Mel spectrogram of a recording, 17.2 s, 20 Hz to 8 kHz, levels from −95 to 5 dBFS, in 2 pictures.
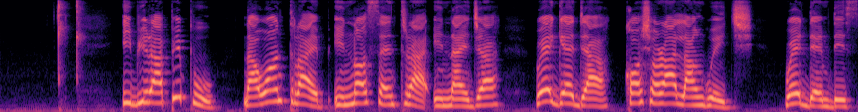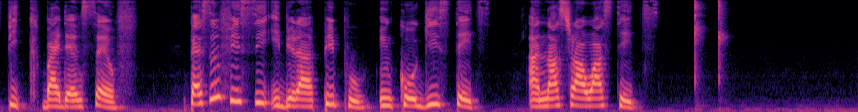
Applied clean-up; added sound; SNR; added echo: none; none; none; none.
